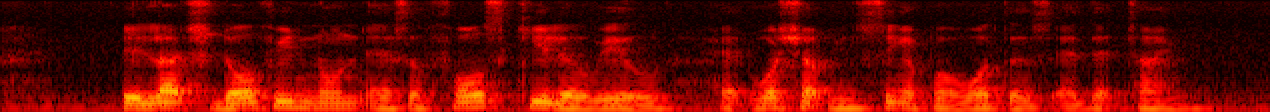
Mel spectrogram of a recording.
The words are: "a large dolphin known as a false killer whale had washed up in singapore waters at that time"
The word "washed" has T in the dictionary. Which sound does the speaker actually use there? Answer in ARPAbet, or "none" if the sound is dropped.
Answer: none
